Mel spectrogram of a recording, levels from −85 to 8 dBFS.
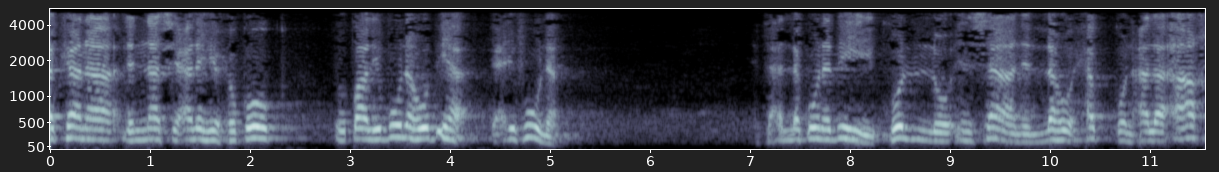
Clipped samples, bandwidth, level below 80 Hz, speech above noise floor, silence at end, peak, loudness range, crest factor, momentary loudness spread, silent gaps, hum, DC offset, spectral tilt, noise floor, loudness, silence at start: under 0.1%; 5.2 kHz; -70 dBFS; 36 dB; 0 s; 0 dBFS; 7 LU; 16 dB; 11 LU; none; none; under 0.1%; -7 dB/octave; -52 dBFS; -16 LUFS; 0 s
